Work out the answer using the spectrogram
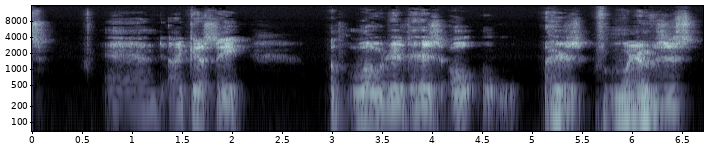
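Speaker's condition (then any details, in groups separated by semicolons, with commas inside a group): Cerebral palsy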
